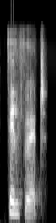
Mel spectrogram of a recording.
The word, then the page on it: fylfot: Indian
